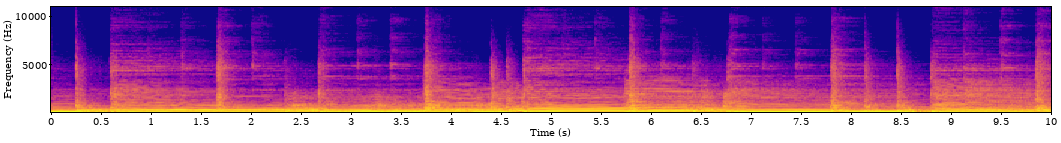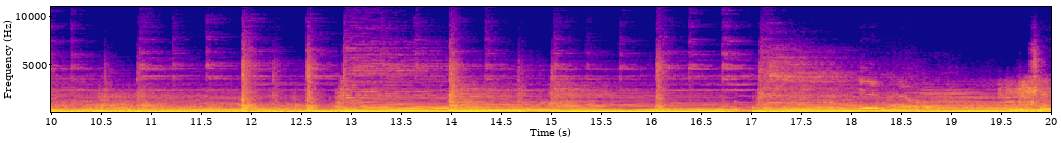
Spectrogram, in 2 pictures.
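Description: A rock band playing live: electric guitar, bass guitar and drum kit in an instrumental passage without vocals. Loud, sustained bass-heavy chords change every couple of seconds over steady drum hits.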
